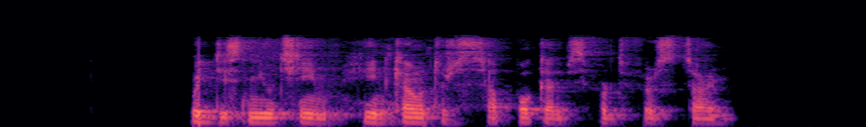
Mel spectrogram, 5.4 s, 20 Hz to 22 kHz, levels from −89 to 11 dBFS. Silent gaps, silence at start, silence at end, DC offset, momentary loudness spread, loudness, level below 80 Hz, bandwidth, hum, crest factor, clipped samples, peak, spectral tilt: none; 1.2 s; 0.85 s; under 0.1%; 8 LU; -26 LUFS; -60 dBFS; 8.2 kHz; none; 20 dB; under 0.1%; -6 dBFS; -3.5 dB/octave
